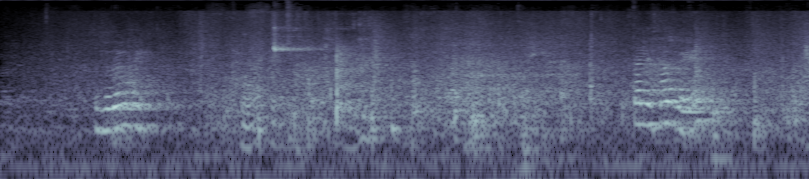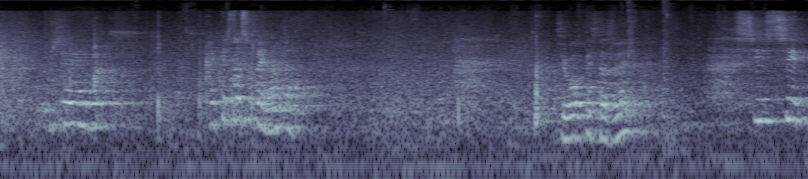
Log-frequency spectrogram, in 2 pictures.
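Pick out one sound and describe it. A young woman speaks with emotion up close.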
